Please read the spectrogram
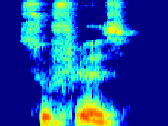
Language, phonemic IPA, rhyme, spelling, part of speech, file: French, /su.fløz/, -øz, souffleuse, noun, LL-Q150 (fra)-souffleuse.wav
- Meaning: 1. snowblower 2. female equivalent of souffleur (“prompter”)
